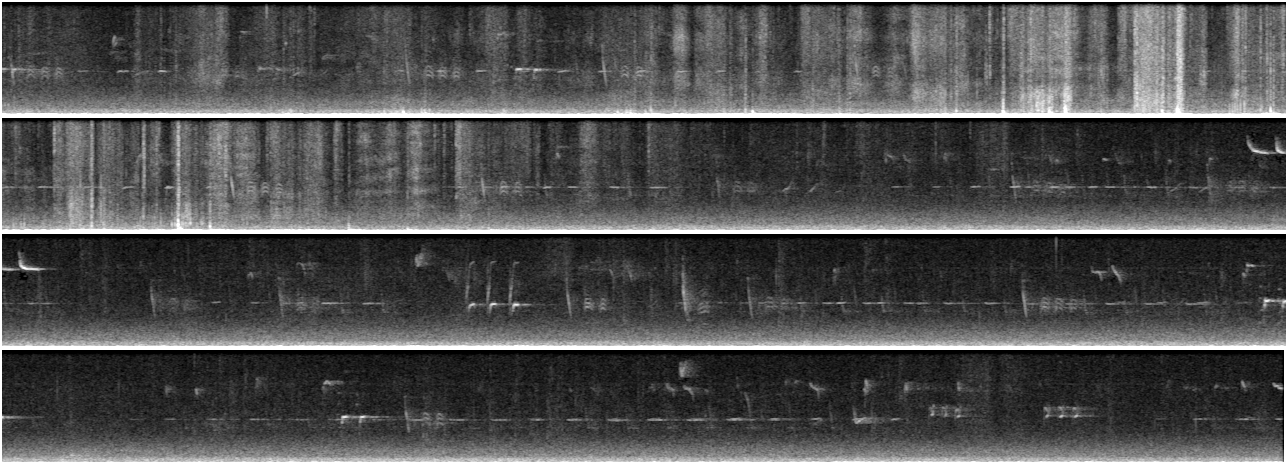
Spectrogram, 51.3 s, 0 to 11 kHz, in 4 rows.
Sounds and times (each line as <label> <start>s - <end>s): footsteps in the snow 0.0s - 21.6s
birds singing 0.0s - 26.2s
birds singing 27.2s - 49.6s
